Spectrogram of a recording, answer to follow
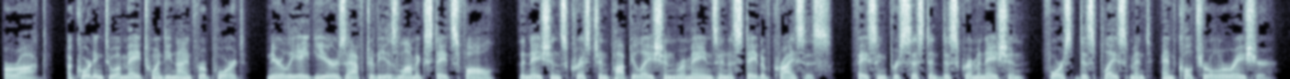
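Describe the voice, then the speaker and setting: A man's voice: a little high, fairly quick, hardly any pauses, dry recording. Man reading a news report, dry. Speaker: narrator. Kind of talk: scripted narration of a news report.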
